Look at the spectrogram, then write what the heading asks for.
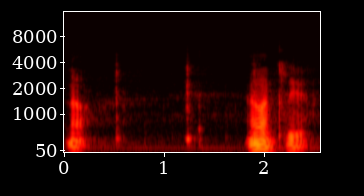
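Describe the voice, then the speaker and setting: A man's voice: sits low, lively intonation, very slow, full character voice. An American man acting in 1950s radio drama, playing a tense fugitive husband who talks firmly and soothingly. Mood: subdued. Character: tense, reassuring husband on the run. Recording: muffled, noisy old radio recording.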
